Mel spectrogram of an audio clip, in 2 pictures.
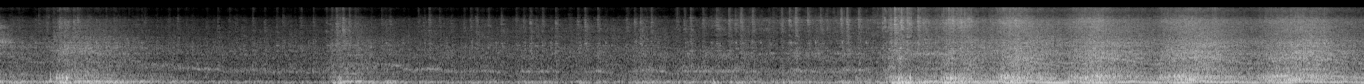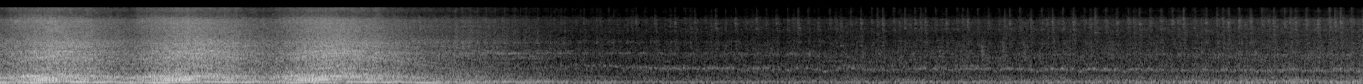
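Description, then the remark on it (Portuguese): A car's 60-horsepower flat engine idles, then revs up in several pulsing bursts before dropping back to a steady, low, stable idle. No one speaks. “Mas observe o quanto o funcionamento, o quanto o ruído é baixo, o funcionamento é baixo.”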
